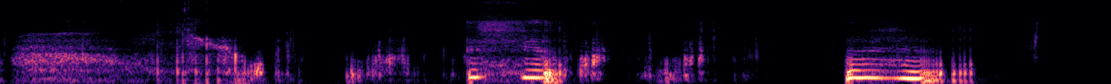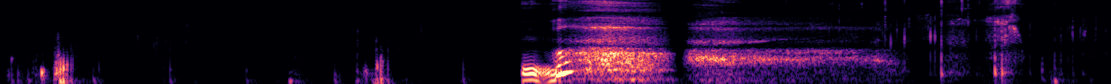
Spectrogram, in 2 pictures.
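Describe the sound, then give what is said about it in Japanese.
Wet chewing and grinding sounds from inside a mouth come in short, irregular bursts with quiet gaps between them. Soft breathy sounds appear between the bursts. “お口の中で。いっぱい噛んで、すりつぶして。”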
